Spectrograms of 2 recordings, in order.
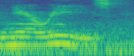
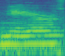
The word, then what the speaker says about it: nares: So you'll hear nares more than you will hear nares in this region of the country. Syncope, systole, and I'll take nares or nares, either one.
